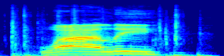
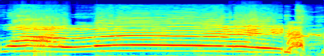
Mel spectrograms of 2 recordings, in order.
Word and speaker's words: Wale: this stuff, I'm like, man, let me see, Wale. I was trying to find out everything about the thing that's going on by Wale. And everything that was saying, wait. Why? Oh, Wale!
